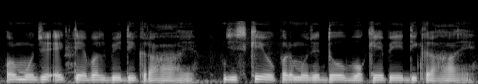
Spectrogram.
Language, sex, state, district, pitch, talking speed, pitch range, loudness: Hindi, male, Arunachal Pradesh, Longding, 105 Hz, 215 wpm, 95-105 Hz, -18 LUFS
